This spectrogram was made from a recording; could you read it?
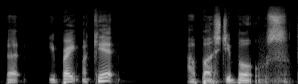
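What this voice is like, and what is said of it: Put-on American accent. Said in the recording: “an American accent.”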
